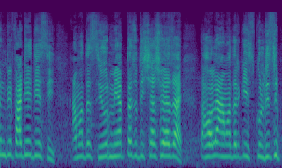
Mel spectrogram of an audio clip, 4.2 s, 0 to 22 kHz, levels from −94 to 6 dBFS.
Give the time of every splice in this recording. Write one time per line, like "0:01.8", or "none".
none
